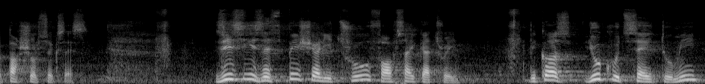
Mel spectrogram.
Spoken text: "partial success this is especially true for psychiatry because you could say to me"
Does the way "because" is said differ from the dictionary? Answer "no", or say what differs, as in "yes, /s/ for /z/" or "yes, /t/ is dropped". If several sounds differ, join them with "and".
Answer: no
